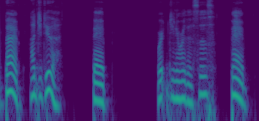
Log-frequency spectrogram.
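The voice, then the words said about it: Imitates another person's voice. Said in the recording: “It's scary how accurate that impression ... is.”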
